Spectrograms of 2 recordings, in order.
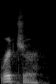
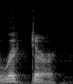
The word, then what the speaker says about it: Richter: dark pit we got richer no I'm sorry Richter I know his name now the H is silent Richter okay my bad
